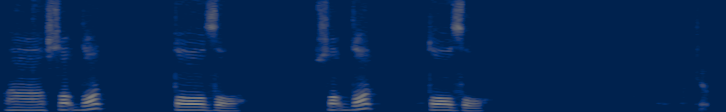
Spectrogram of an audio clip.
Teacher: Ketika kita menyebut sad, dad, ta, dha tu pangkal lidah kita tadi terangkat lidah hampir menutupi langit-langit. Maknanya sad, dad, ta, dha tu dia melekat. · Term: itbaq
